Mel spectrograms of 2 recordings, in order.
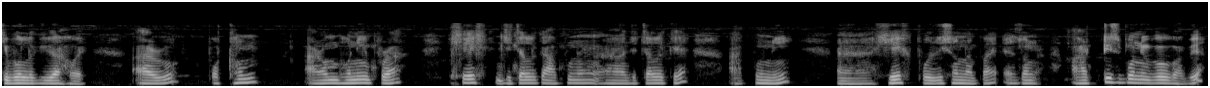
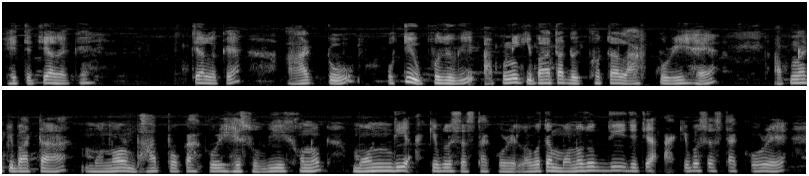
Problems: constant background noise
